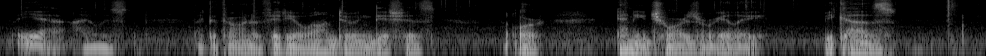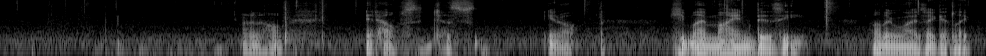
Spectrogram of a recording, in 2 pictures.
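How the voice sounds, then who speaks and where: A man hosts an ASMR livestream, chatting casually and gently in a hushed whisper, close to the microphone. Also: low-pitched, creaky, a little hiss or hum. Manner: casual, friendly, thanking viewers. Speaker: livestream host. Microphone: close microphone with compression and limiter.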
